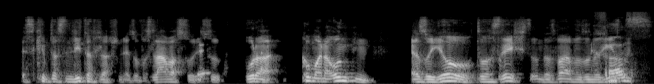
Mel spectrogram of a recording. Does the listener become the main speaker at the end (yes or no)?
no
